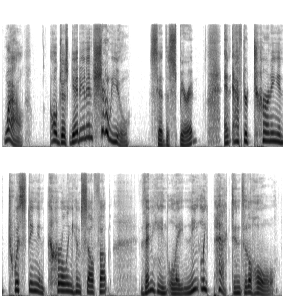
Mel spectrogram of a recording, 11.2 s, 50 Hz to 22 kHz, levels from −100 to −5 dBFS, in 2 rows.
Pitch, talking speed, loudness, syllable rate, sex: 175 Hz, 150 wpm, -18 LUFS, 4.2 syllables/s, male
